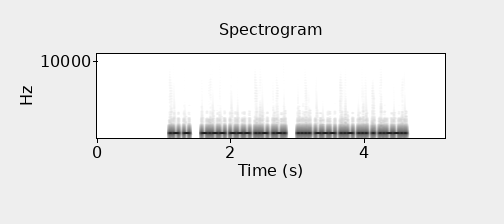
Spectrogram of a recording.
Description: Morse code, heard as a keyed tone, about 44 wpm, 700 Hz. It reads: AT YOUR HOUSE?
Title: Sentences from Top 200 Words 45wpm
